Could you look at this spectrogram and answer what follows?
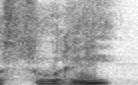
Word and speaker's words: souris: En prononçant le mot souris, on n'y entend pas le son si.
